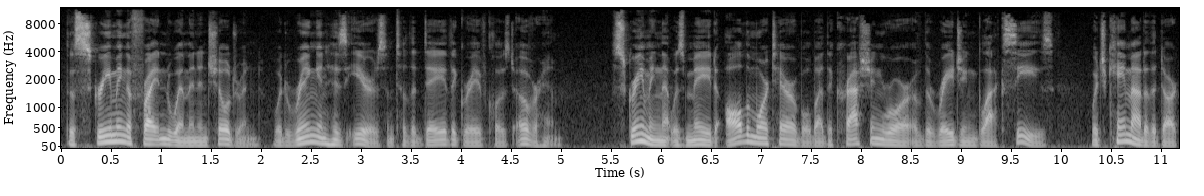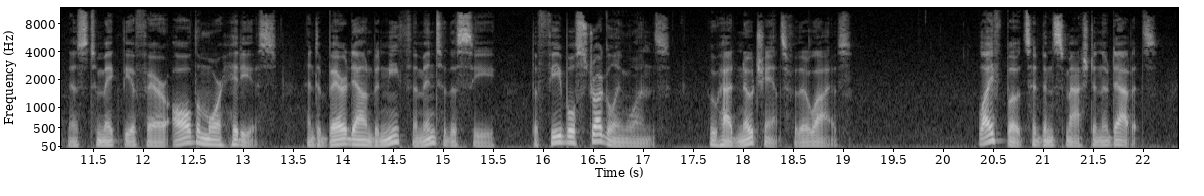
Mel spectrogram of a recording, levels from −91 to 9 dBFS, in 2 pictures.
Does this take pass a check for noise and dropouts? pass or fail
pass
